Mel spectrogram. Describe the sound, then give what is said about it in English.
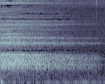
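A single soft, breathy exhale through the mouth during a slow, calm breathing exercise. It fades gradually and nothing else is heard. “Gently inhale through your nose. And exhale through your mouth.”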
